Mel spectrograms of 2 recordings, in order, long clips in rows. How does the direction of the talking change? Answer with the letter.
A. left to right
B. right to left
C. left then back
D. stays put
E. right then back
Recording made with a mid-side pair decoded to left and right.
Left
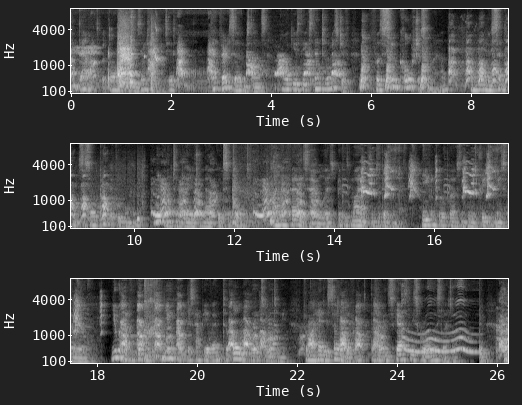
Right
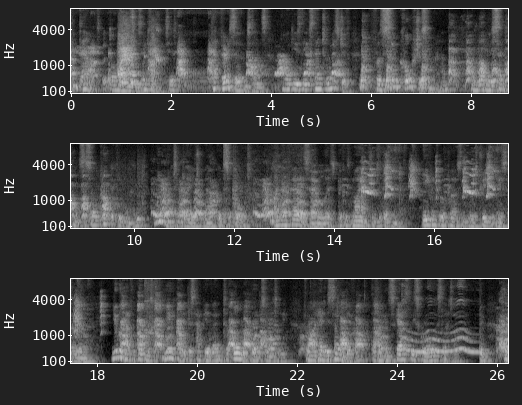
D.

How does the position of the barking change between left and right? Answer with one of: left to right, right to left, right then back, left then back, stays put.
stays put.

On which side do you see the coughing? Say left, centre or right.
left.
